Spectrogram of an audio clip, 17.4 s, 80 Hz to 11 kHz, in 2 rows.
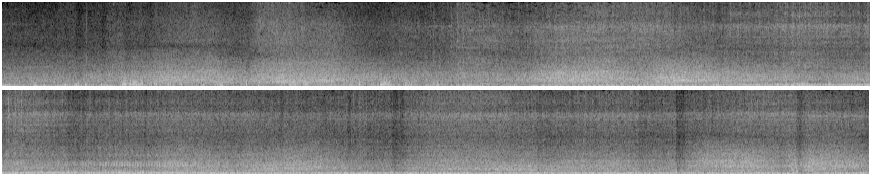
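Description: Engines idling close by: a Mercedes C63 AMG's V8 and a motorcycle. There are a few louder throttle surges in the first several seconds, then a steady idle.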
